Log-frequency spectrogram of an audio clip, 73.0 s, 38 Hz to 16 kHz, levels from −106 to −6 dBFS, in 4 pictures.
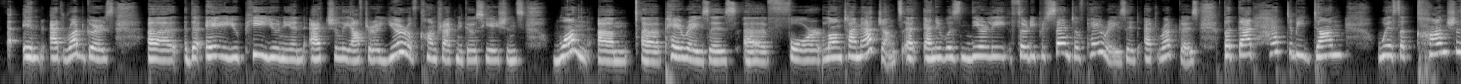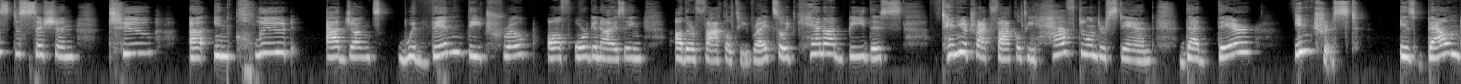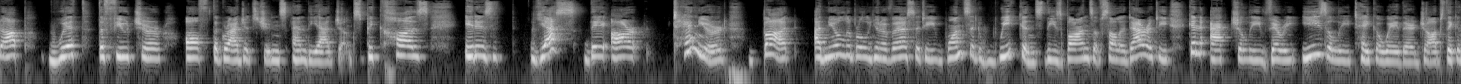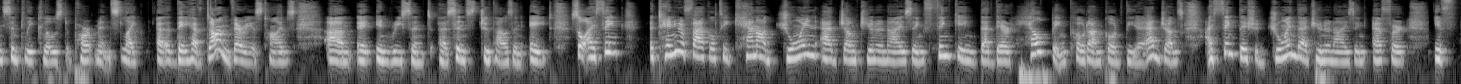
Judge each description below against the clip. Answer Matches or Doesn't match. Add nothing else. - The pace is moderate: Doesn't match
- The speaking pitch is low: Doesn't match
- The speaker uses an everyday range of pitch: Matches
